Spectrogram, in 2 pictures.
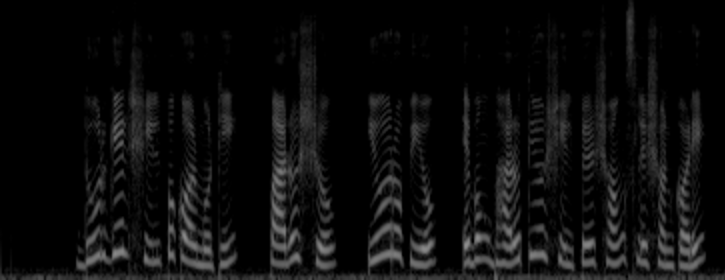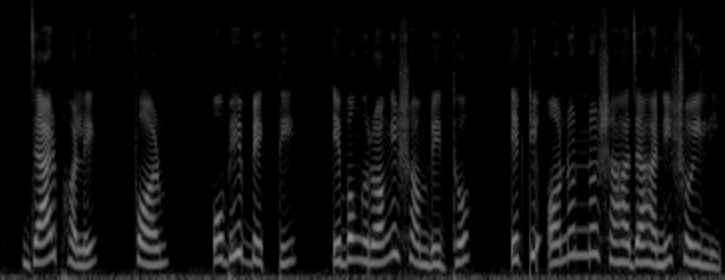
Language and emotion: Bengali, neutral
